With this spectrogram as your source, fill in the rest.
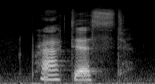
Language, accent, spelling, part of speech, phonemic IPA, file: English, US, practiced, adjective / verb, /ˈpɹæktɪst/, En-us-practiced.ogg
- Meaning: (adjective) skillful, proficient, knowledgeable or expert as a result of practice; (verb) simple past and past participle of practice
